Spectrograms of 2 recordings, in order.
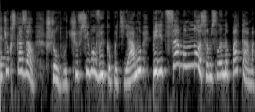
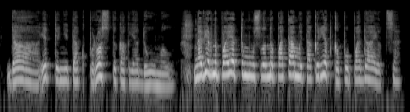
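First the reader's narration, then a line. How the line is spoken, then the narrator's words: Sad. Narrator (Russian): грустно добавил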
